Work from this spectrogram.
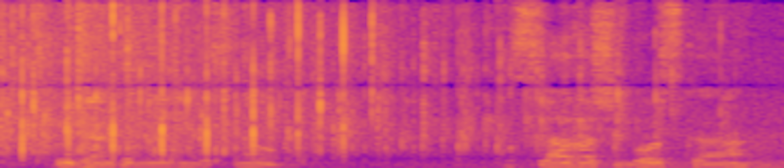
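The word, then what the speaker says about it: Wisława Szymborska: Slava Szymborska, I hope I said it correctly, because in Israel we said Slava Szymborska. I know it's not her name, but it's pronounced differently in Hebrew.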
